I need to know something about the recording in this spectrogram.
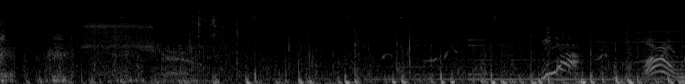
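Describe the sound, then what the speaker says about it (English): Dutch's horse in Red Dead Redemption 2, hooves clip-clopping in a steady walking rhythm at close range, with a snort and whinny-like sounds and voices talking over it. "El caballo de ese güey está chido. El caballo del Dutch."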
